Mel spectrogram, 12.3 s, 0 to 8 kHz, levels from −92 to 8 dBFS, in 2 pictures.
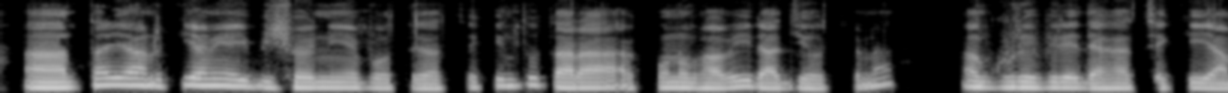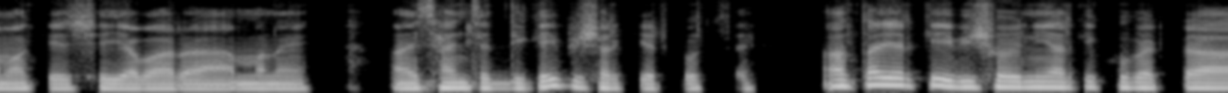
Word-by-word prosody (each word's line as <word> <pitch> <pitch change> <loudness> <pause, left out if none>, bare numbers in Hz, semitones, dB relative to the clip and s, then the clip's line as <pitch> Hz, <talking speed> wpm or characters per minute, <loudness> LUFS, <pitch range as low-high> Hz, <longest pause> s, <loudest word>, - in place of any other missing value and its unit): এ্যা 130 - +5 0.2
তাই 180 +1 +3
আরকি 170 +2 -1
আমি 170 - +4
এই - - +2
বিষয় 125 +1 +2
নিয়ে 125 0 +2
পড়তে 115 -1 -4
যাচ্ছি। 105 +4 -6
কিন্তু 160 +3 -3
তারা 125 0 +4 0.3
কোনভাবেই 125 +1 +1
রাজি 115 +1 -1
হচ্ছে 105 - -10
না। 175 - -3 0.6
ঘুরে 130 0 +3
ফিরে 125 -1 +2
দেখাচ্ছে 115 0 -1
কি 120 - -3
আমাকে 110 0 -3 0.4
আবার 105 0 -1
এ্যা 100 - -2 0.2
মানে 105 -1 -2 0.5
আ - - -1 0.2
সাইন্স 120 -1 +2
এর 110 - -3
দিকে 115 +5 0
প্রেশার 115 -4 -1
ক্রিয়েট 105 0 -6
করছে। 105 0 -10 0.4
এ্যা 160 - +3
তাই 185 +1 +4
আরকি 175 +1 -5
এই 145 - +3
বিষয় 135 0 +2
নিয়ে 135 0 +3 0.3
খুব 125 -1 -1
একটা 120 0 -4
125 Hz, 185 wpm, -22 LUFS, 115-135 Hz, 0.6 s, এ্যা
